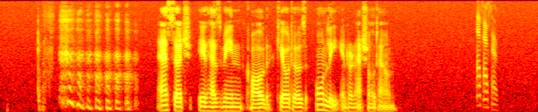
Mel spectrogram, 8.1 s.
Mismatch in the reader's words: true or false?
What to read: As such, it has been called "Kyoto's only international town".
false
